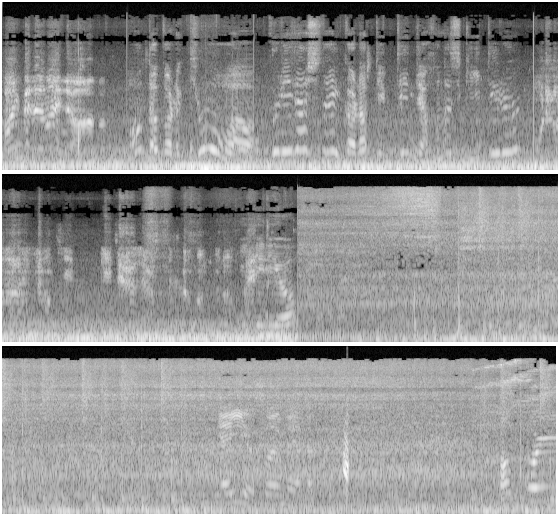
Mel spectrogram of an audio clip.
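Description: Voices over a steady low vehicle rumble, which breaks off suddenly about halfway through into a quieter, even hiss, with a single sharp click near the end.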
